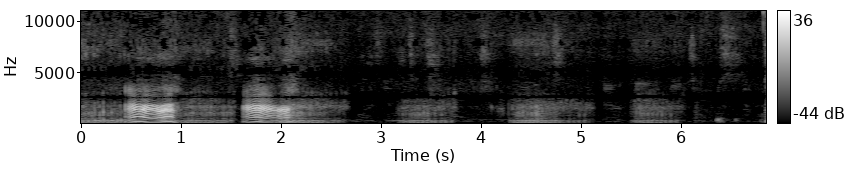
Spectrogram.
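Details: Two American Eskimo dogs, adult female Lexi and 12-week-old puppy Maru, playing tug; loud wavering growls rising and falling in pitch, then softer rumbling growls repeated about once a second.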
